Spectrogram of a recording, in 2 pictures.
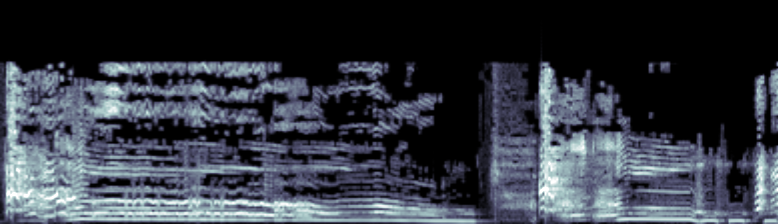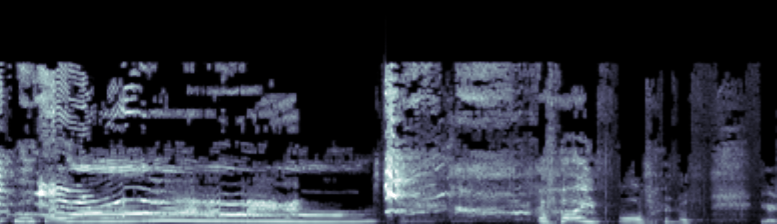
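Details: Foxie, a male Pomeranian puppy, greeting his returning owner indoors with long drawn-out howls, each held several seconds and gently sliding down, broken by wavering rising cries and yips; the owner speaks softly between them.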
